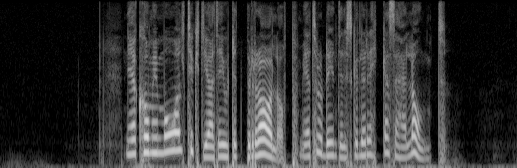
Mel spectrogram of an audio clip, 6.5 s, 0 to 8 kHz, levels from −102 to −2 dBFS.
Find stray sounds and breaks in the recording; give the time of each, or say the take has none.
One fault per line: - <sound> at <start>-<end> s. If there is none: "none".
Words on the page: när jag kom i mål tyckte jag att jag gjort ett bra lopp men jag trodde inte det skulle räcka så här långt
none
